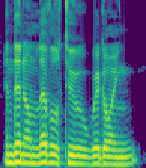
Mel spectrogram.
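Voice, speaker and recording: A man's voice: mid-range voice, level tone, moderate pace, dark tone, clean tone. A man hosting a solo podcast, talking in an earnest, conversational way and repeating phrases for emphasis. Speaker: podcast host.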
